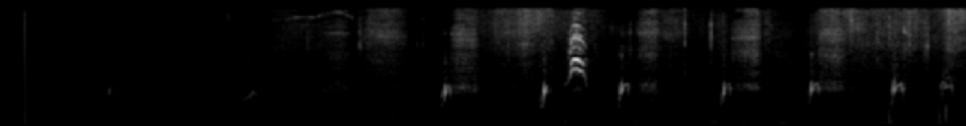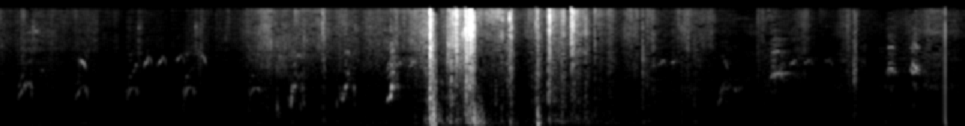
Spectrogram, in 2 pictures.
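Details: Newly hatched Muscovy ducklings on a farm, ready to be taken from the hatch: short peeping notes come in quick, uneven bursts, growing busier over time. A loud rustling, clattering burst of noise briefly drowns them out, and a low hum runs beneath.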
